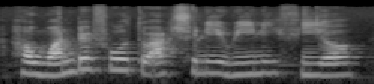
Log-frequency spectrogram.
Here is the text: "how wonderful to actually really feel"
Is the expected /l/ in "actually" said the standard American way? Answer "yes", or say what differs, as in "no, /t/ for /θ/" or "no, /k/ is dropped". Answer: yes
